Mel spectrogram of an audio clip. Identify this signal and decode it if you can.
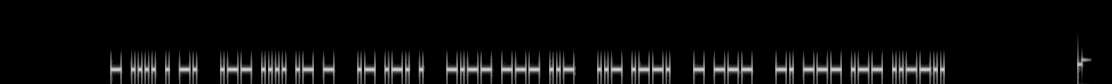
Morse code, heard as a keyed tone, about 34 wpm, 700 Hz. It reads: THEN WHAT ARE YOU UP TO NOW?
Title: Sentences from Top 100 Words 35wpm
